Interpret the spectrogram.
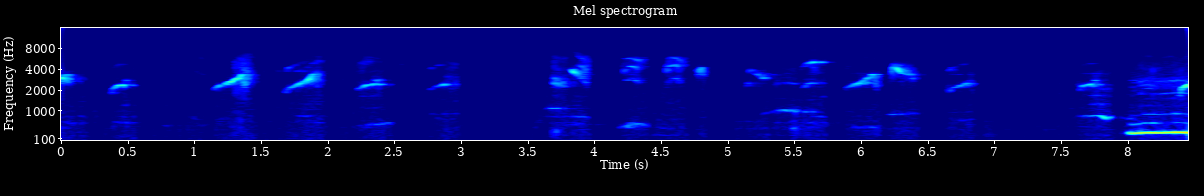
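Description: Small birds chirping: short, high calls, a few each second, some of them rising. Near the end a much louder, steady pitched call cuts in.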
